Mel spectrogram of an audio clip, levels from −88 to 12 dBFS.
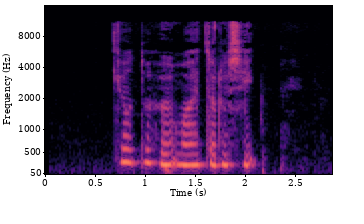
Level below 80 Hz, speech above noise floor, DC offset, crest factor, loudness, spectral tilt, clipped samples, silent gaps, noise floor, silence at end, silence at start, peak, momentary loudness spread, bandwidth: -54 dBFS; 46 dB; under 0.1%; 18 dB; -22 LUFS; -3.5 dB/octave; under 0.1%; none; -67 dBFS; 0.7 s; 0.7 s; -8 dBFS; 8 LU; 11.5 kHz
